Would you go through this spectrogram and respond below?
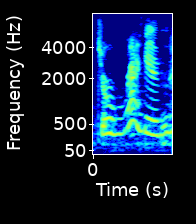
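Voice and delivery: high, drawn-out dragon call; playful game-voice cry. Acted. Co-host repeating the Spyro bit, playful high cry. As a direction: stretch the word out high, in play.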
